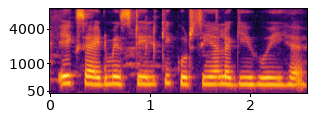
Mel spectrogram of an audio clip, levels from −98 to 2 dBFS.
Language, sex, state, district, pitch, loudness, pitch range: Hindi, female, Jharkhand, Ranchi, 220 Hz, -14 LUFS, 210-225 Hz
